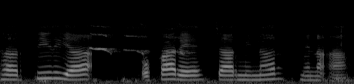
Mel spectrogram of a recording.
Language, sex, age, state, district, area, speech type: Santali, female, 30-45, West Bengal, Birbhum, rural, read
